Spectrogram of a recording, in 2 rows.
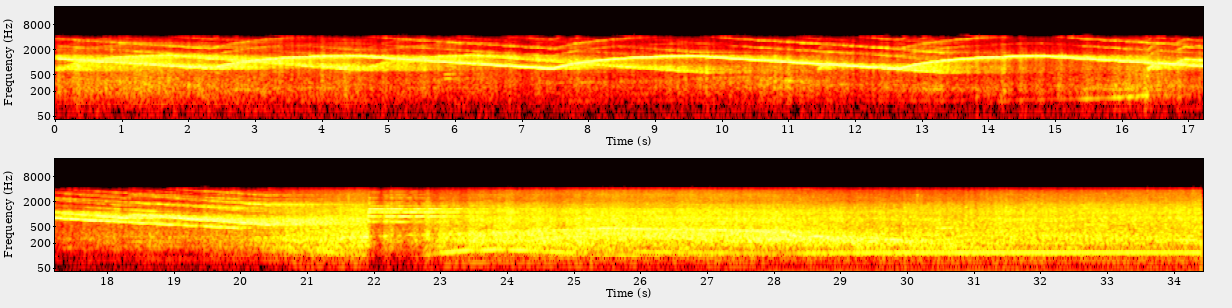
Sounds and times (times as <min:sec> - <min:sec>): Siren: 0:00.0 - 0:29.6
Emergency vehicle: 0:00.0 - 0:34.4.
